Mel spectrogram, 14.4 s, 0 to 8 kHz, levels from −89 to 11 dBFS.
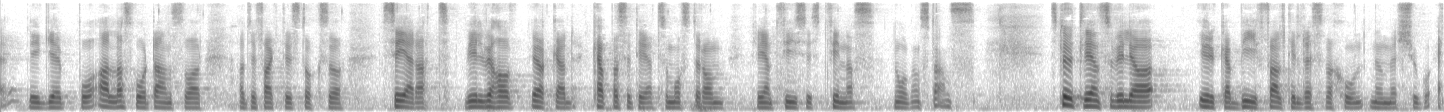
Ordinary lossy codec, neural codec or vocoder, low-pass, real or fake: MP3, 48 kbps; none; 7.2 kHz; real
